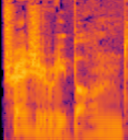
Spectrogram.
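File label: "treasury bond", British English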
